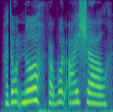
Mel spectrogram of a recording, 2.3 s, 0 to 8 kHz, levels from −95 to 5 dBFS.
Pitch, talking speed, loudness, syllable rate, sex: 260 Hz, 185 wpm, -15 LUFS, 3.8 syllables/s, female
